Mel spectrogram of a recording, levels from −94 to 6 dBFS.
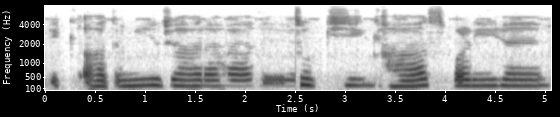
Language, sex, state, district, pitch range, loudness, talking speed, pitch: Hindi, female, Uttar Pradesh, Budaun, 200-220 Hz, -22 LUFS, 105 wpm, 210 Hz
